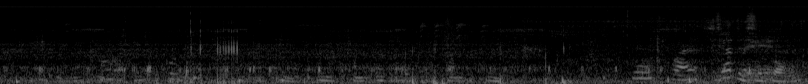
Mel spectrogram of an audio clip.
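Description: Indistinct voices talking in the background, with a nearer voice near the end.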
